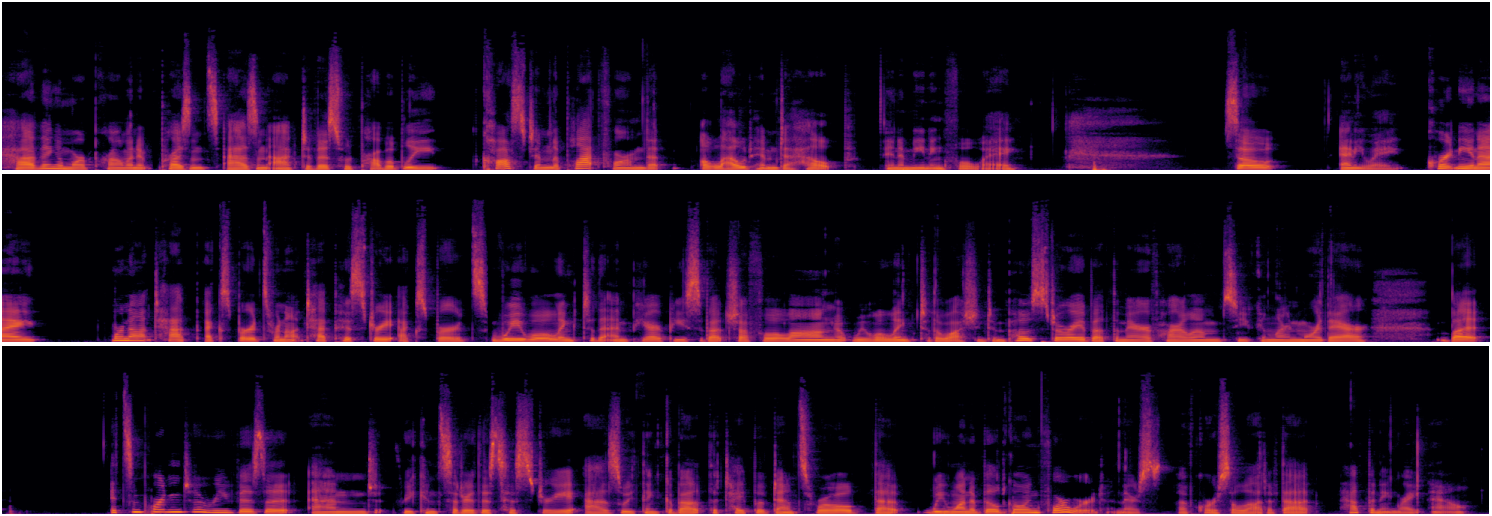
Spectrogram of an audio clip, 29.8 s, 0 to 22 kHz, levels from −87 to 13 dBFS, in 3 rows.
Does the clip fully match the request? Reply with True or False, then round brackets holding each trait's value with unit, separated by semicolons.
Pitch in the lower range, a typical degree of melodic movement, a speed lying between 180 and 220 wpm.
False (185 Hz; 3.3 semitones; 205 wpm)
